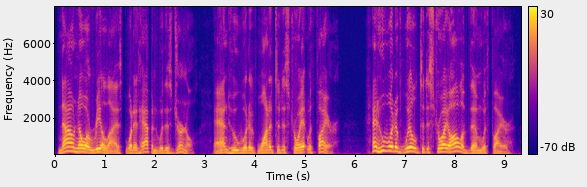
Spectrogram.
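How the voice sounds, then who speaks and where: A man's voice: medium pitch, a little mellow, no echo, studio quality. A man hosting and narrating a scripted story for a family audiobook show. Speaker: host and narrator.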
